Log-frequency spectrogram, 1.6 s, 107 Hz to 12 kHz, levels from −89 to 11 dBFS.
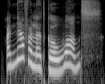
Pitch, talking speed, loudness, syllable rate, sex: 300 Hz, 190 wpm, -14 LUFS, 4.4 syllables/s, female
